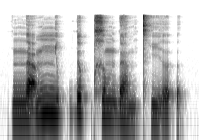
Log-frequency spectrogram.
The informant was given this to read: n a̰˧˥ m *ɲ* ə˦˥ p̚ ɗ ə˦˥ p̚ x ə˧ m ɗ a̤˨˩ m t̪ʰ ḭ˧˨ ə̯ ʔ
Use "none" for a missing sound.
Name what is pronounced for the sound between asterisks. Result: ɲ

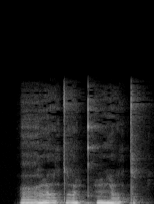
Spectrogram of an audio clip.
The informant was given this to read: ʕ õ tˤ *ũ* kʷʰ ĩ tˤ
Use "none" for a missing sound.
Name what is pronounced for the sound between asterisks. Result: ũ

